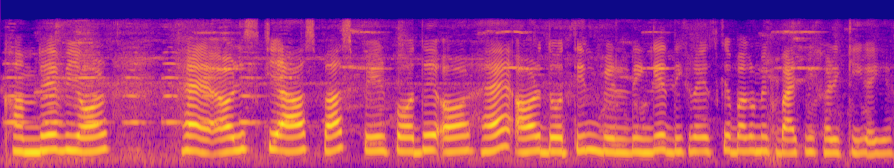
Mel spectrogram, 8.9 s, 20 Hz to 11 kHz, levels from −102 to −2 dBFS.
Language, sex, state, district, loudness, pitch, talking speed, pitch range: Hindi, female, Bihar, Vaishali, -16 LUFS, 255 Hz, 175 wpm, 245-275 Hz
